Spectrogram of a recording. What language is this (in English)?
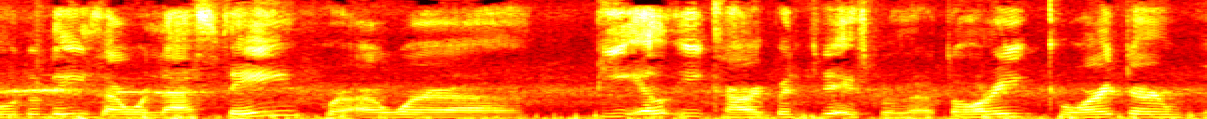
Filipino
